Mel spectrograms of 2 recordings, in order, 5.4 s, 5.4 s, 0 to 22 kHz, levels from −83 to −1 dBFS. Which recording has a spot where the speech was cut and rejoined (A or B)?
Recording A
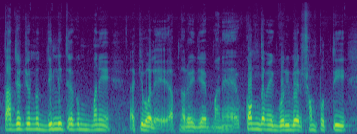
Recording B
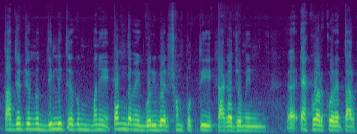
B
